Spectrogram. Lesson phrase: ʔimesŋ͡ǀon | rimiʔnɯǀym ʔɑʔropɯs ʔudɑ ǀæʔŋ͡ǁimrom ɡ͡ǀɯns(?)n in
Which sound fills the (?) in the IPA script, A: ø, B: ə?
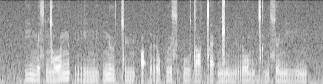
A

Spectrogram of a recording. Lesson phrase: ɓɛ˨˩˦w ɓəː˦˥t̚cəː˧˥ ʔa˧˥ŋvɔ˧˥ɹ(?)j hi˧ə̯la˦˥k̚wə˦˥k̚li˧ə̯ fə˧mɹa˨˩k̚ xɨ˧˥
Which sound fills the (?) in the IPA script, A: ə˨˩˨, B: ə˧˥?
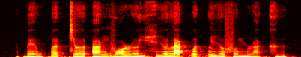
B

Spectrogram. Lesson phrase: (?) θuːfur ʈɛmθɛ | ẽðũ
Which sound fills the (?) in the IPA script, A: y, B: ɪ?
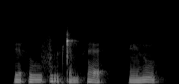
B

